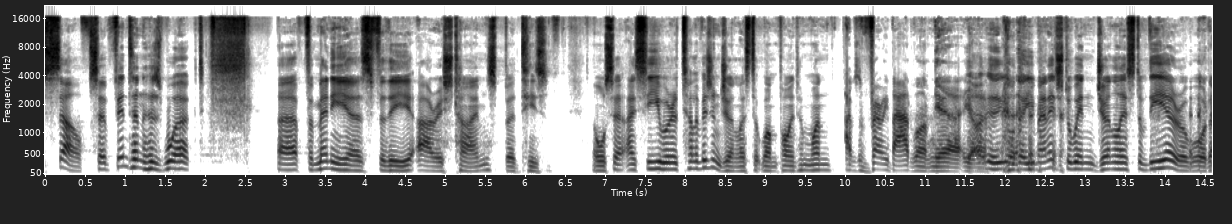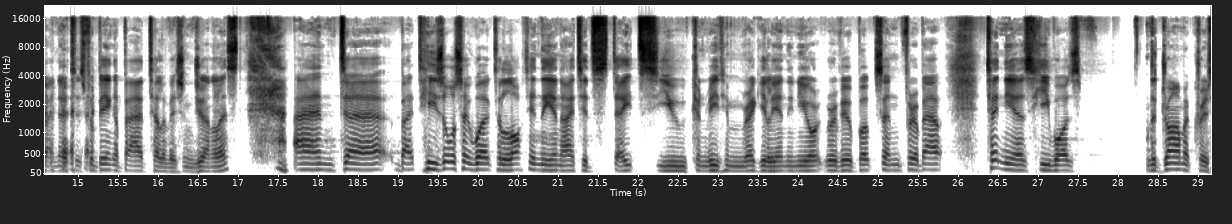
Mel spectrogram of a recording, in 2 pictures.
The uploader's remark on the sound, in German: am Vienna Humanities Festival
